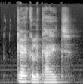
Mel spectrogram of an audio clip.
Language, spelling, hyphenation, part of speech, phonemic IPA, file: Dutch, kerkelijkheid, ker‧ke‧lijk‧heid, noun, /ˈkɛr.kə.ləkˌɦɛi̯t/, Nl-kerkelijkheid.ogg
- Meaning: the proportion of a population that maintains a confessional affiliation with a denomination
